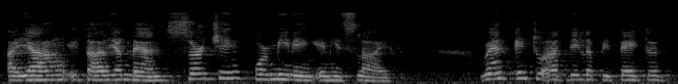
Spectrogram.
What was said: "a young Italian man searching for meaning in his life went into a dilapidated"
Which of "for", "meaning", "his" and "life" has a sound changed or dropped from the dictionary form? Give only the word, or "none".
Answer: his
